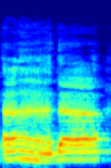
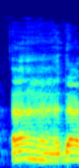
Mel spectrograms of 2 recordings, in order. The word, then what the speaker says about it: أهدى: هؤلاء أهدى، أهدى، شوف الهاء اهتزاز، الهاء الساكنة تتجلى الصفات فيها، لازم نبين الهزة بمنطقة أقصى الحلق، أقصى صاد قريب إلى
